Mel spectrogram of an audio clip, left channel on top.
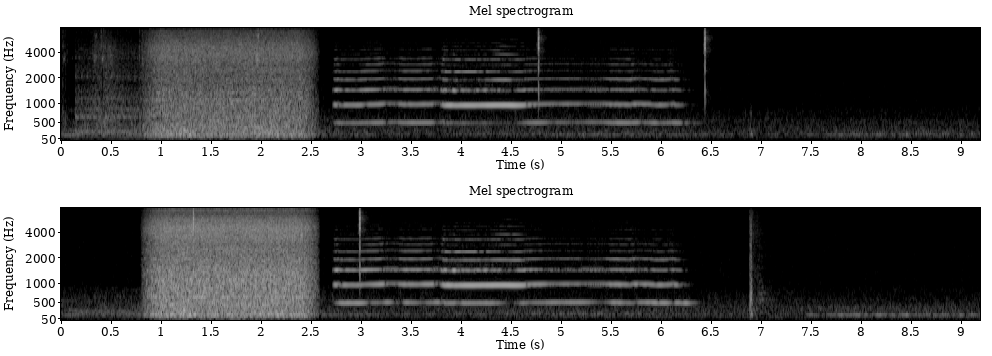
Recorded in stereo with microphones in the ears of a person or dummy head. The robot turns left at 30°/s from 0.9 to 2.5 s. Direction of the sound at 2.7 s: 5° left (ahead or behind).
